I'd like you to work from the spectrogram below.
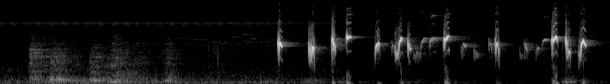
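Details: Green parrot visiting a garden gives a rapid burst of harsh, screechy chirps and squawks, about a dozen notes in three seconds, after a quiet start with faint low murmuring.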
